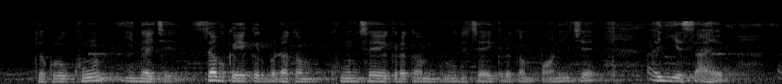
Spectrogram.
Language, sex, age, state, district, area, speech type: Maithili, male, 60+, Bihar, Begusarai, rural, spontaneous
